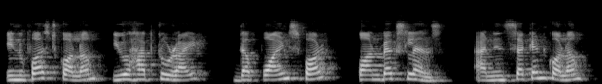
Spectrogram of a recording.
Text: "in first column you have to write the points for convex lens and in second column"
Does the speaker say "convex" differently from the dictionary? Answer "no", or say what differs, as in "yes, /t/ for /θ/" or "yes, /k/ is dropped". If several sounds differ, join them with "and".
yes, /b/ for /v/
